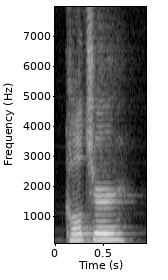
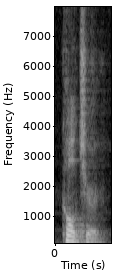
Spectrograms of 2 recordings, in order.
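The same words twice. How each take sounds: First: Culture said louder and higher; emphatic Culture. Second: Said in the usual way. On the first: Shown as a demonstration. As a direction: hit the word Culture hard as a headline. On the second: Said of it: "Culture dictates everything".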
